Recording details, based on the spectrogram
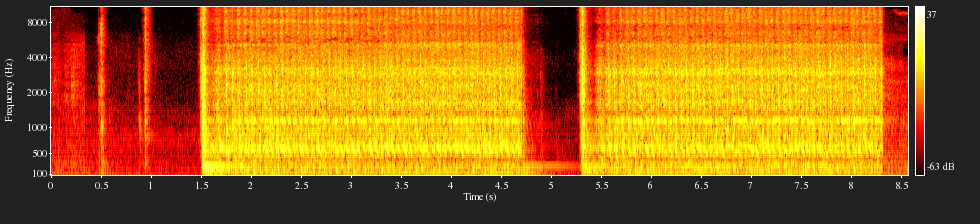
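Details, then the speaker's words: Suzuki 85hp outboard on a Bonito 4.9 boat, not run for 6 years; two long rough cranking bursts with no catch, no fuel smell; fuel starvation. "So I think that's all it is just a fuel thing. As soon as I put that fuel in the cylinders, she started right up."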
